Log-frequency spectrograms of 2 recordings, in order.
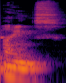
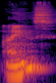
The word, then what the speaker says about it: eins: for um you know if somebody only say one he will be saying only ions and if it comes as a combination let's say 31 then we call it as ein raizish okay yeah yeah i know this yes so if it is alone it will be eins if it comes in with in connection with some other characters then it will be ironed well by the way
